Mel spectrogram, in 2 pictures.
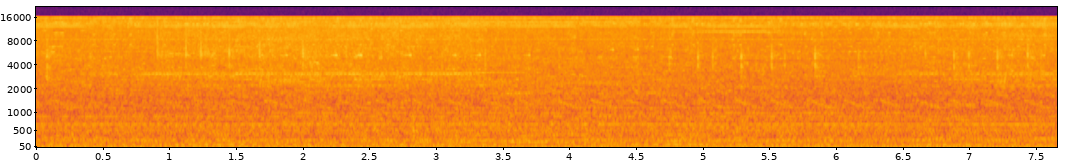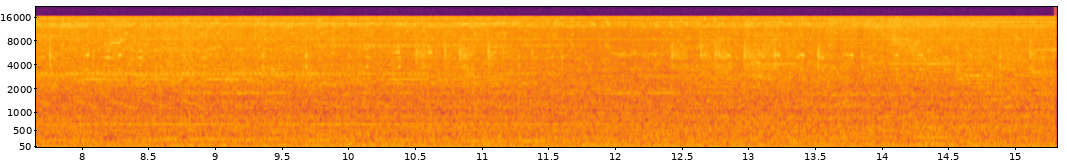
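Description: Dense experimental electronic noise and drone music: layered steady synthesizer tones over a noisy rumble at an even level, with a fast run of short repeated chirps in the middle range for most of the stretch.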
